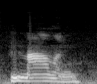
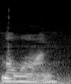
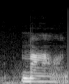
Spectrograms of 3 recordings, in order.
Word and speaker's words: Milan: Milan Italy in Tennessee it's m ah it's Malon Tennessee not Milan it's pronounced Malon make it stop I just feel like I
